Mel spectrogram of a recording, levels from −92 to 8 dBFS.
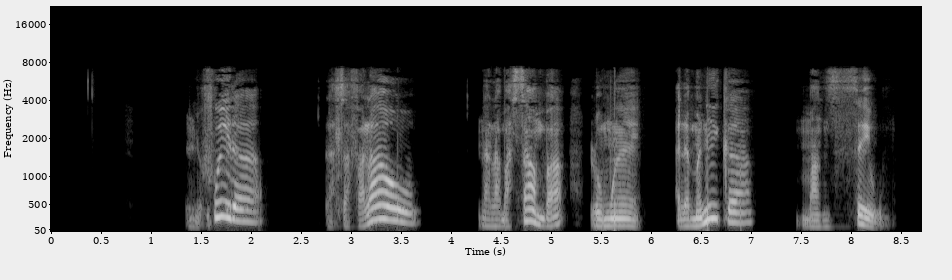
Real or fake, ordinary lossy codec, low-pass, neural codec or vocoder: real; AAC, 48 kbps; 7.2 kHz; none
